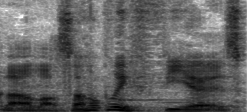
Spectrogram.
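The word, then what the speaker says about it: vier: pronunciation of the word fear because i think it's an f sound and i believe it's spelt with a v as i used to pronounce it via and people regret that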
